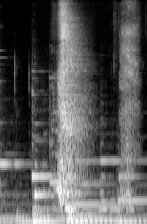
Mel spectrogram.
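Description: A sharp, noisy sneeze bursts out, followed about a second later by a second, softer breathy sneeze, with no talking in between.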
